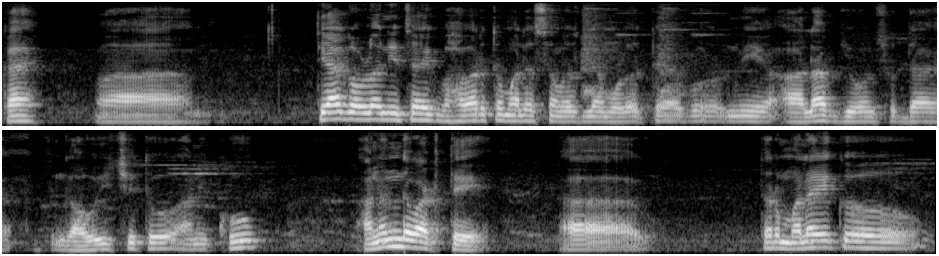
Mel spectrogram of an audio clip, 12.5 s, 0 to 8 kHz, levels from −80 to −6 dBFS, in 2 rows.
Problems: none marked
